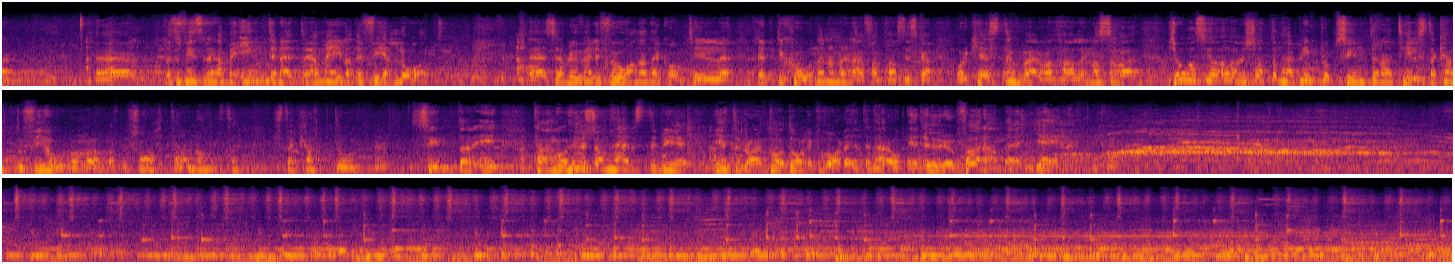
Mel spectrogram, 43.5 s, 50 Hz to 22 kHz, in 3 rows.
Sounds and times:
Speech: 5.2s - 25.4s.

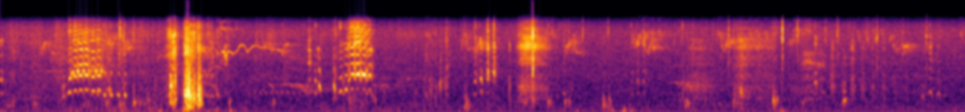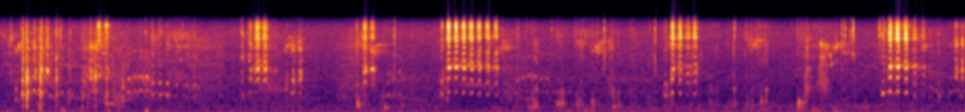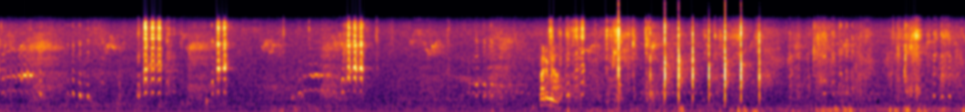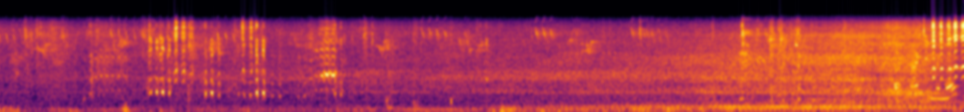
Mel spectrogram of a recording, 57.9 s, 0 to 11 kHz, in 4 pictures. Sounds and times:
Goat: 0.0s - 32.5s, 33.1s - 34.8s, 35.5s - 50.8s, 57.1s - 57.8s
Domestic animals, pets: 0.8s - 6.2s, 7.0s - 7.6s, 9.4s - 11.1s, 12.0s - 19.1s, 19.7s - 25.1s, 26.8s - 32.5s, 33.1s - 34.6s, 35.5s - 38.2s, 40.7s - 50.9s.

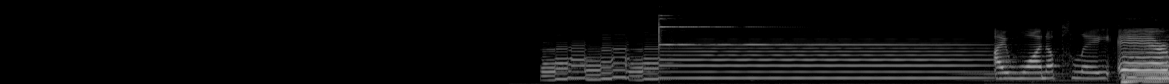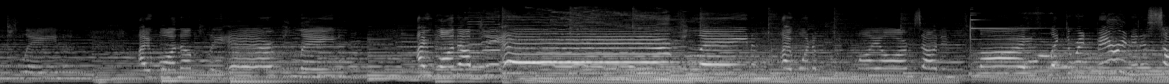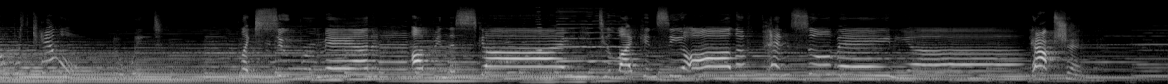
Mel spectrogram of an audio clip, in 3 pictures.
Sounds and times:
Music: 5.4s - 35.0s
Ding-dong: 6.6s - 8.4s, 21.4s - 22.7s.

